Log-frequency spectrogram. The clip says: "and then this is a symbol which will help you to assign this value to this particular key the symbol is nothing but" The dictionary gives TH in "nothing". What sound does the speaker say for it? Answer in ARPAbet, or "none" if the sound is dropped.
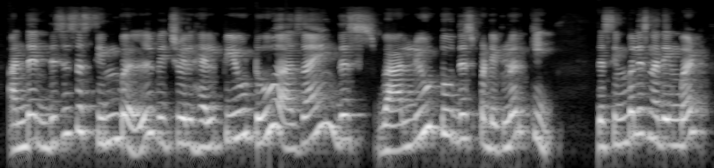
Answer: T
